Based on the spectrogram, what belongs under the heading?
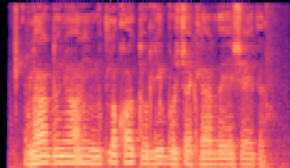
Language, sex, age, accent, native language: Uzbek, male, 25-34, Toshkent shahri, Uzbek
